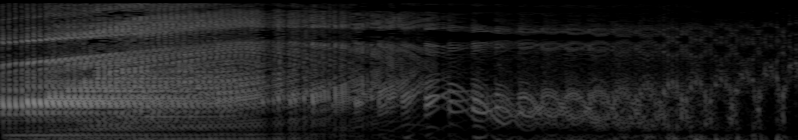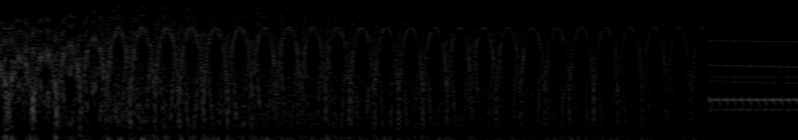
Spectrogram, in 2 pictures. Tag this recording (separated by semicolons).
effect; fx; glitch; sfx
